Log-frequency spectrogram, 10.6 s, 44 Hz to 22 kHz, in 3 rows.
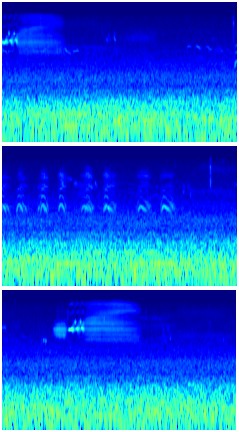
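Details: A Seaside Sparrow in saltmarsh behind Wrightsville Beach, North Carolina, 8 April 2015, gives its harsh, buzzy song twice, about eight seconds apart, with dry clicking notes between, over steady low wind rumble.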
